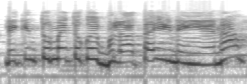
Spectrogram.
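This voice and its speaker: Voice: extremely high pitch, racing, faint music behind, pitched above the performer's own voice. A performer voicing a spoiled young sister-in-law who mocks her brother's wife in a cartoon story. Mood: mocking. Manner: mocking, sharp. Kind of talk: animated cartoon voice acting.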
